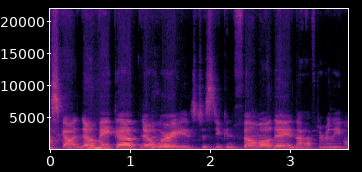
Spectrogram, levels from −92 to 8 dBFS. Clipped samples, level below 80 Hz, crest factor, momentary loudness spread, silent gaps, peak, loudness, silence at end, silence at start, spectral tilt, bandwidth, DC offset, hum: under 0.1%; -72 dBFS; 18 dB; 12 LU; none; -14 dBFS; -30 LUFS; 0 s; 0 s; -3 dB/octave; over 20 kHz; under 0.1%; none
